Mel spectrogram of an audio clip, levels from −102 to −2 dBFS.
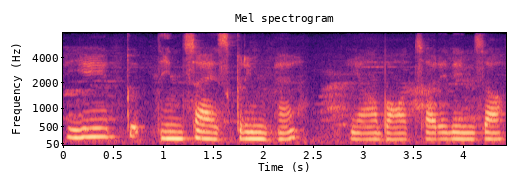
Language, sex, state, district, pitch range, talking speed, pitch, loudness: Hindi, female, Chandigarh, Chandigarh, 165-190 Hz, 135 wpm, 175 Hz, -16 LUFS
